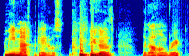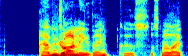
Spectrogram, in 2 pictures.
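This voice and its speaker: The woman streaming live has a medium-pitched, somewhat dark voice and speaks at normal speed. Sounding tired, she rambles through her views informally, cursing casually at times.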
